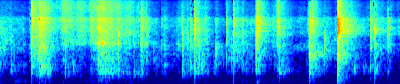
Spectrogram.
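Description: Packaging of a glass paint marker being handled and opened: irregular crinkling and crackling with sharp clicks, the loudest about three and a half seconds in.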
